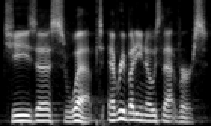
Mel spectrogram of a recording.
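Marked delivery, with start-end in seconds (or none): 0.0-1.4 Jesus wept drawn out very slowly, word by word; slow recitation. Shown as a demonstration. Preacher leading the congregation in reciting, slow. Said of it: "Say it with me".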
